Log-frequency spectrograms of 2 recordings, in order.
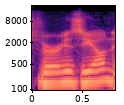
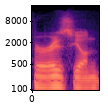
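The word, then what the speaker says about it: Virizion: Oh Cuz the way I pronounce Verizion is ver I pronounce it like that. Verizion.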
